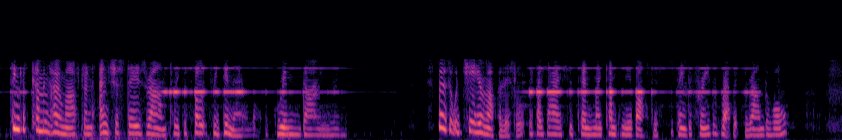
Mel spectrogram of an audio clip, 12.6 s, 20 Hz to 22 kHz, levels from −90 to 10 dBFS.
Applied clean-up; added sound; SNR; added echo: neural mask model RNNoise.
